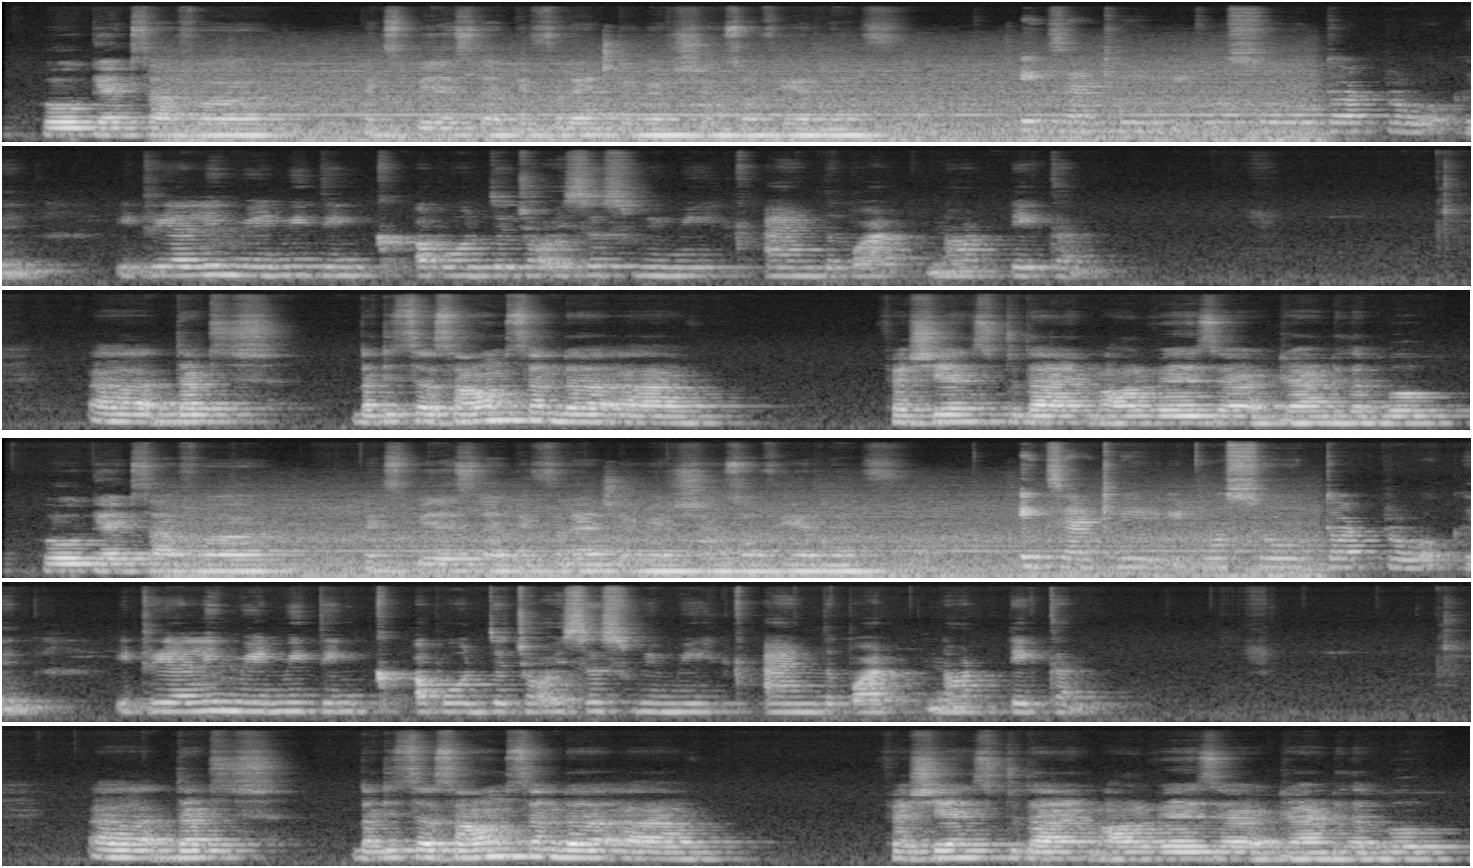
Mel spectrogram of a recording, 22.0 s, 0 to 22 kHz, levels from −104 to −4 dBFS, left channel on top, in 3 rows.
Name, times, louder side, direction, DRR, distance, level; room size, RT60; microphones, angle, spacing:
voice 1, 0.2-1.4 1.8-4.3 15.1-16.0 16.4-18.2 19.1-21.9, equal, 10° left, 0 dB, 0.6 m, -23 dB
sound 1, 0.7-6.6, left 1 dB, 55° left, 0.8 m, -31 dB
voice 2, 5.1-7.5 7.9-10.9 11.2-12.8, right 3 dB, 55° right, 3 dB, 0.6 m, -30 dB
3.8 x 2.5 x 3.3 m, 0.64 s
head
